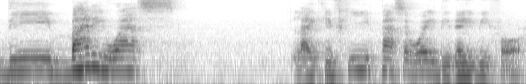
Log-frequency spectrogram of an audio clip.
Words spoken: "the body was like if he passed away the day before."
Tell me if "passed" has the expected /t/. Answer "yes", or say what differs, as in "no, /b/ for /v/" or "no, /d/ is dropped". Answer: no, /t/ is dropped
